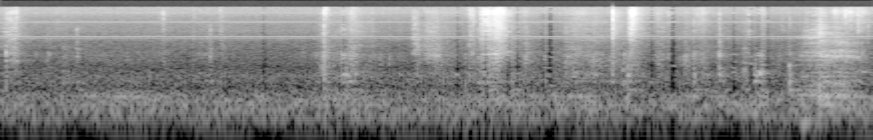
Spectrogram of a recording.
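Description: Faint paper rustling, a few brief rustles in the second half: pages of a Bible being leafed through to find a passage.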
